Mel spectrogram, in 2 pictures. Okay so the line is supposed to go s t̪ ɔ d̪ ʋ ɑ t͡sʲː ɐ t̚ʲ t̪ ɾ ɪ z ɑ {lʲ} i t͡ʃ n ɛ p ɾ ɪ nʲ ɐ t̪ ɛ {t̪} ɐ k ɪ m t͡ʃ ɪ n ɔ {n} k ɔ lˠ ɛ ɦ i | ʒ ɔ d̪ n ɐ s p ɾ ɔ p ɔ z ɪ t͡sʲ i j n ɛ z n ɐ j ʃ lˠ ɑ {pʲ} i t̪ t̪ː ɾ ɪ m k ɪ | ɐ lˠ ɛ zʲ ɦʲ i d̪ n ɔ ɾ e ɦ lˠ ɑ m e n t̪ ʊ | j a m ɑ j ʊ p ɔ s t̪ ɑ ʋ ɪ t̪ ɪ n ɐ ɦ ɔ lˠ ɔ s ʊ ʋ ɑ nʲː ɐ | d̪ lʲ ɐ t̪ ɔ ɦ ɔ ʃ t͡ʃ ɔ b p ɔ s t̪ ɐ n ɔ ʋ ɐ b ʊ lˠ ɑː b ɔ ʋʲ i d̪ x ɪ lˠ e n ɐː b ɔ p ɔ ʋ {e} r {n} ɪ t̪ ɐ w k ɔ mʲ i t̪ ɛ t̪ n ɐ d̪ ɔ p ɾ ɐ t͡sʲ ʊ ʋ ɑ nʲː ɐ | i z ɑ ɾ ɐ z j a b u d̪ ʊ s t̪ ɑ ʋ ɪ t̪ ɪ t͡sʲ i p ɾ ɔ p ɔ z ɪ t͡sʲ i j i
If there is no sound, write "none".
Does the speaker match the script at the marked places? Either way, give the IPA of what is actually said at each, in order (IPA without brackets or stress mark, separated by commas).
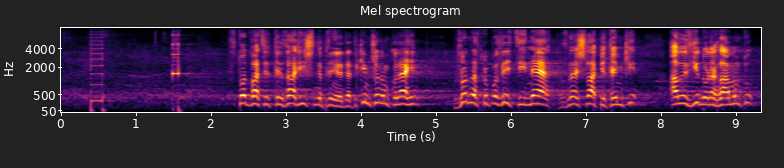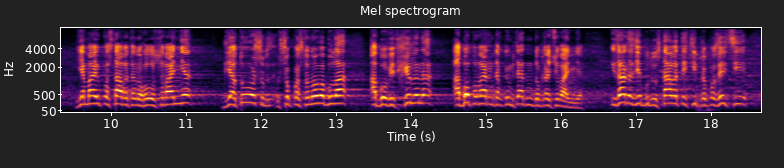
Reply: ɾʲ, t̪, m, pʲ, ɛ, n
